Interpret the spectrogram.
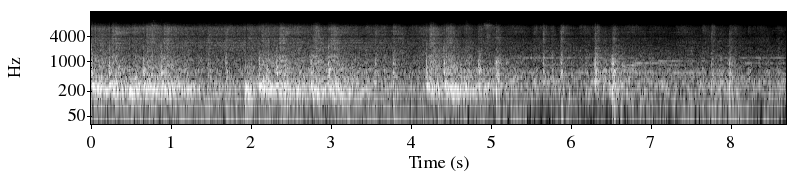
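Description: Odakyu electric commuter train pulling away, its wheels clattering over the rail joints and points in repeated groups, slowly fading as it leaves.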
